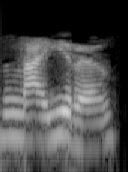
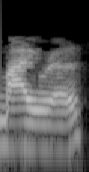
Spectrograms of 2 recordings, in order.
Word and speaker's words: Mayra: full name there uh my name is MAA that's the way that you pronounce it in Brazil uh but after a while living in the US it actually became Myra so I have a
